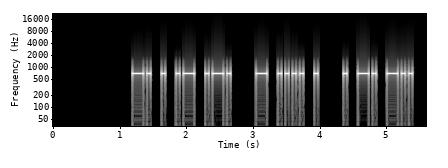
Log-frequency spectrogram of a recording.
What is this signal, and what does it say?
Morse code, heard as a keyed tone, about 22 wpm, 700 Hz. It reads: NEAR THE END
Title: Sets of 5 Words Encore 22wpm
